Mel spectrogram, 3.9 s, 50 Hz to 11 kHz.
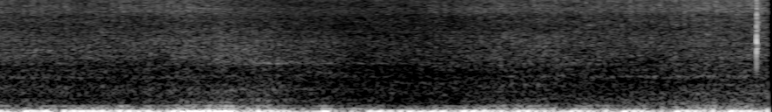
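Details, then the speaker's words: Normal idle of a 1985 TVR 280i convertible with a Bosch fuel-injected Ford 2.8L V6: a low, steady, even rumble with no misses, knocks or ticks; it runs smoothly. "and as you can hear a nice sound car run smooth they had a bosch fuel injection system to it 2.8 liter v6"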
